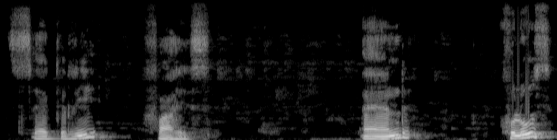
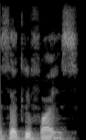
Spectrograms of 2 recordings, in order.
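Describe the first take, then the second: First: Slow dictation. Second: Said in the usual way. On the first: Shown as a demonstration. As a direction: dictate "sacrifice" very slowly, sac-ri, pause, fice. Teacher dictating word while writing.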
